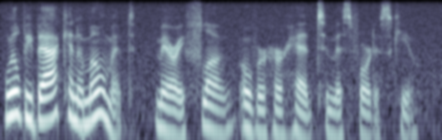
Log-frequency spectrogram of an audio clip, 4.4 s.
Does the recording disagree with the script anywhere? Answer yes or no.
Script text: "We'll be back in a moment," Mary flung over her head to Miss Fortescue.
no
